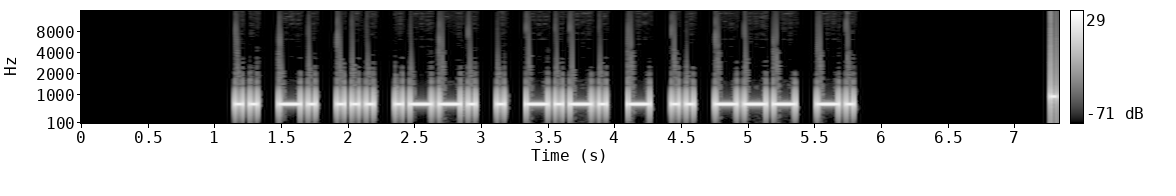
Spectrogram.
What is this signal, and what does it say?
Morse code, heard as a keyed tone, about 21 wpm, 700 Hz. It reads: INSPECTION
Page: morse-code-ninja-practice-22wpm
